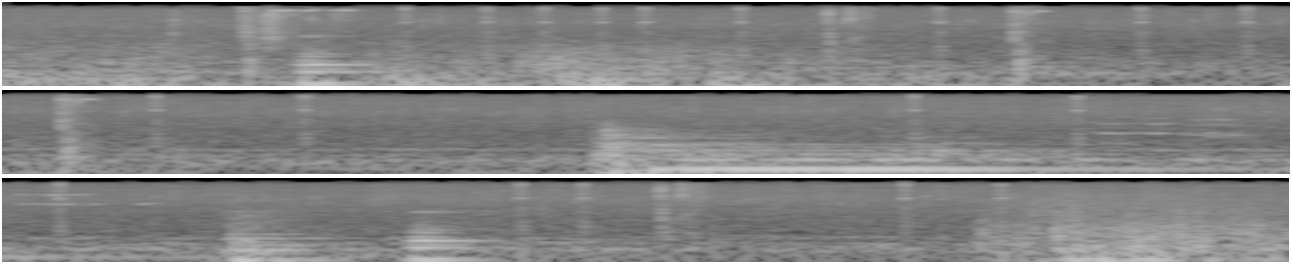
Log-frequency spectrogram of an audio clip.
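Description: Soft clicks sound as menu items are picked.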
